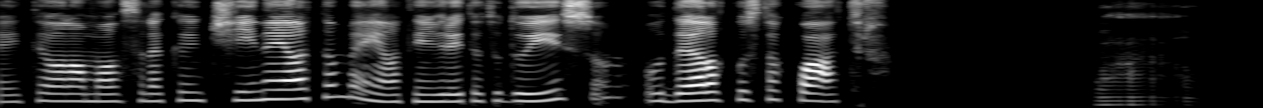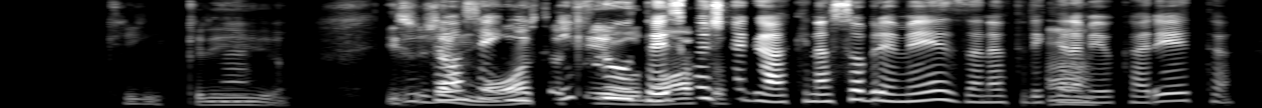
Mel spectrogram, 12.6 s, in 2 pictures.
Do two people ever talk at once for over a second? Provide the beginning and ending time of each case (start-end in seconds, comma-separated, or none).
8.3-10.0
